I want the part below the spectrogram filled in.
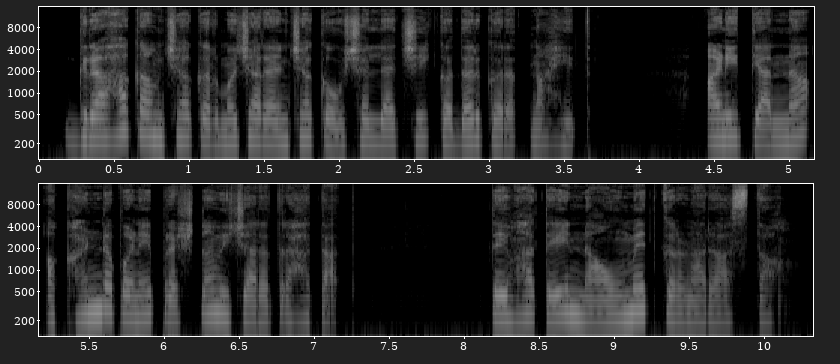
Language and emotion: Marathi, sad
